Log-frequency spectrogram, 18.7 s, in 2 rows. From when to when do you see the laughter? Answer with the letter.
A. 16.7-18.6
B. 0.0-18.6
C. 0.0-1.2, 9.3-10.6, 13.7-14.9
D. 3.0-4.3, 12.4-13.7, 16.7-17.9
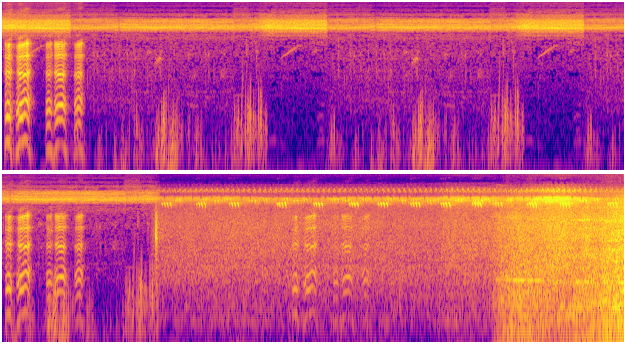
C.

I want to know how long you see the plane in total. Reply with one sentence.
The plane can be heard for 2 seconds in total.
